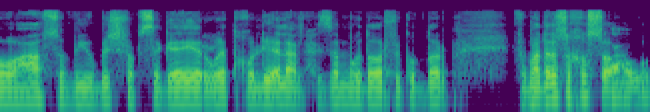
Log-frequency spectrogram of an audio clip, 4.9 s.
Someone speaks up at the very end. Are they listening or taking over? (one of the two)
listening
